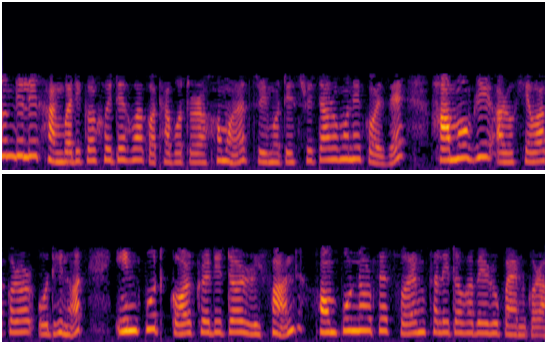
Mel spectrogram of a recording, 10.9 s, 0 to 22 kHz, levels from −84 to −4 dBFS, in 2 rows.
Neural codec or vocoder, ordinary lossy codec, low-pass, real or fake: none; none; 3.6 kHz; real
